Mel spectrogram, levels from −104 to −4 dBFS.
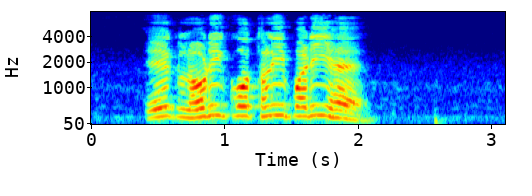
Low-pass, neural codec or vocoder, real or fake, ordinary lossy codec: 7.2 kHz; none; real; Opus, 64 kbps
